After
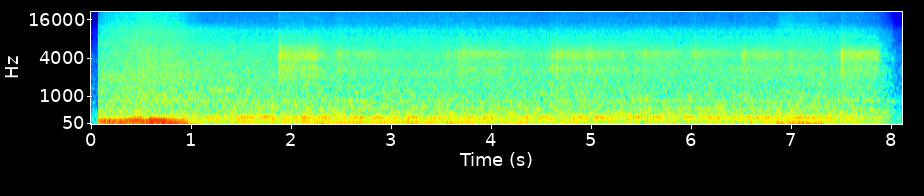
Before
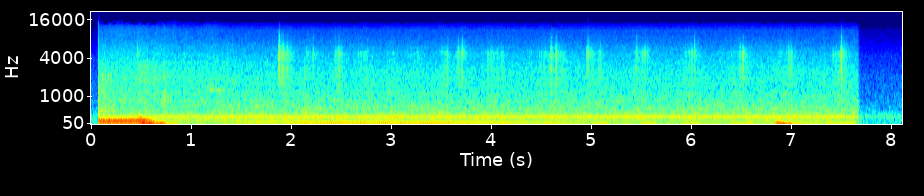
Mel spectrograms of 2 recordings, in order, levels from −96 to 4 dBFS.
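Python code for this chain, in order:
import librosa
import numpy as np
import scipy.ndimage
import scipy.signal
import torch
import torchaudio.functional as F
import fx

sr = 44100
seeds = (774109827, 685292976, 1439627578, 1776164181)

p1 = fx.quant_float(x, sr, bits=2)
p2 = x + (p1 * librosa.db_to_amplitude(-4.0))
p3 = fx.high_shelf(p2, sr, hz=3500.0, db=9.5)
p4 = fx.rev_gated(p3, sr, seeds[0], gate_ms=380, shape='flat', drr_db=-4.5)
p5 = fx.ensemble(p4, sr)
y = p5 * librosa.db_to_amplitude(-1.5)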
